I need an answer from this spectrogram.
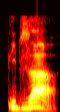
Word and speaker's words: pizza: මුලට පිස්සු පීසා නෙමෙයි how do we pronounce it? it mus be pizza undstන්and මොකක්ද pizza it is not actுally ප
